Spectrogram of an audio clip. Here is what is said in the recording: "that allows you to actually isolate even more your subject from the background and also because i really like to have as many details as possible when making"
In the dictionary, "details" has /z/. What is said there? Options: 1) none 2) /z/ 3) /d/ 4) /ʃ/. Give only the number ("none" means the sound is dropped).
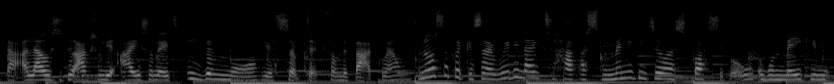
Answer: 1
